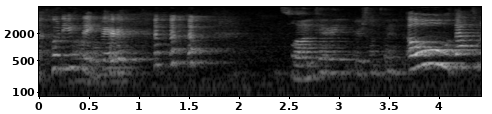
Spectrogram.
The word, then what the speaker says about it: Sláinte: Slante or something? Oh, that's what I was thinking. Sláinte. Yeah, slante. How do you say it? Sláinte.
